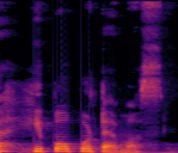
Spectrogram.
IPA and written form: ˌhɪpəˈpɒtəməs (hippopotamus)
